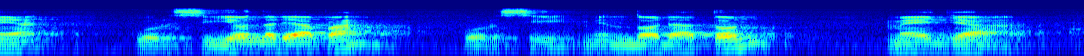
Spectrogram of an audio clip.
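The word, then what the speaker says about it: مِنْضَدَةٌ: Min dodatun ya, min dodatun, min dodatun.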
